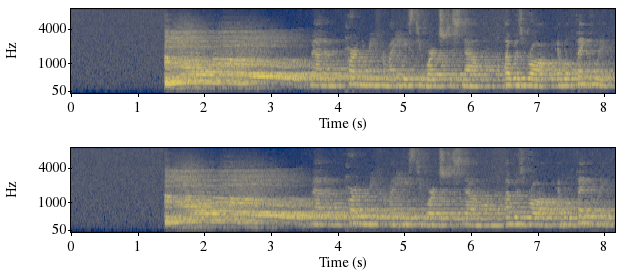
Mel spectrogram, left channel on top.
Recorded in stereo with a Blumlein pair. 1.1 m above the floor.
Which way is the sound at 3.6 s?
60° left.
